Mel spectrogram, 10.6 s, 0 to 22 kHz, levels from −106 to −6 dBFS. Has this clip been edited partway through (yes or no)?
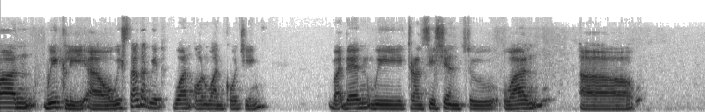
no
